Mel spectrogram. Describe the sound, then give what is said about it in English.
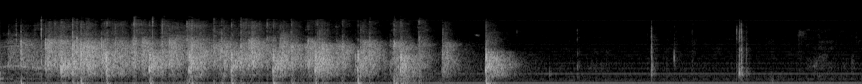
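A church audience breaks into loud, sustained applause, giving God a hand clap of praise for his word; dense clapping tapers off after about five seconds, leaving a few isolated claps and faint background noise, with a brief spoken word. “So let's give God a hand clap of praise once again for his word.”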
